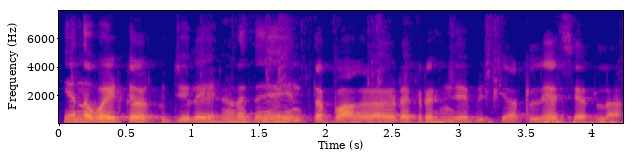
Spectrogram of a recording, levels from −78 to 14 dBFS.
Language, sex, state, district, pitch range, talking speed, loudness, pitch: Telugu, male, Andhra Pradesh, Annamaya, 135-165 Hz, 170 wpm, -18 LUFS, 150 Hz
